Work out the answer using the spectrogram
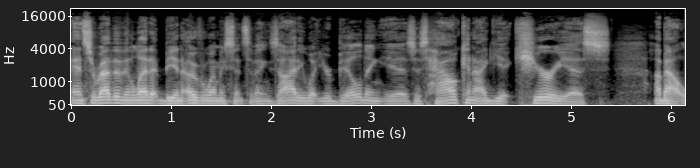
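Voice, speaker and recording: A man's fairly low voice at a fairly quick pace, an unremarkable speaking voice with fairly even intonation, on a very clean recording with a silent background. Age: 50s. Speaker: podcast co-host. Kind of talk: casual chat.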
